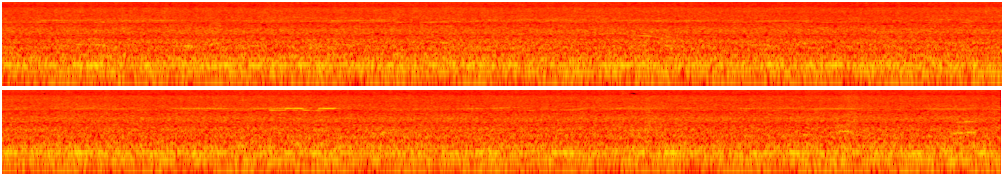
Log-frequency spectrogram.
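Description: Fire apparatus engine running steadily at the fire scene, a low even drone that does not change.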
